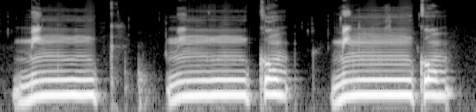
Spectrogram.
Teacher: When you hide the sound نون، try to hide it in a way which comes kind of close to the letter كاف. It means you're hiding the sound of the نون، okay, or تنوين. · Term: إخفاء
